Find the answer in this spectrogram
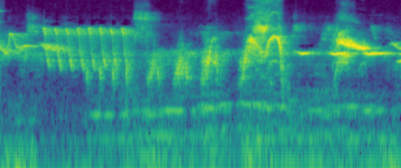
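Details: Chinese hwamei, a caged bird, delivers ngũ trường cao cầu song: a fast train of repeated buzzy notes, then scattered chirps and a bright looping whistle, with a faint low hum beneath.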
